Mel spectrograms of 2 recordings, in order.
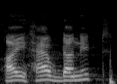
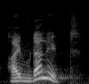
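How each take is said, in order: First: The word have is said in full. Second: The word have is contracted to a short v. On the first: The speaker calls it wrong. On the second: The speaker calls it right.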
